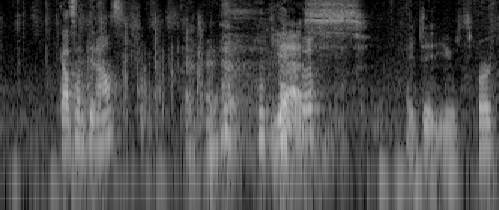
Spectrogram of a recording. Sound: laughter

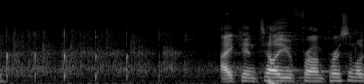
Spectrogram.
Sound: clapping

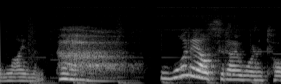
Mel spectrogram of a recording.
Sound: sighs

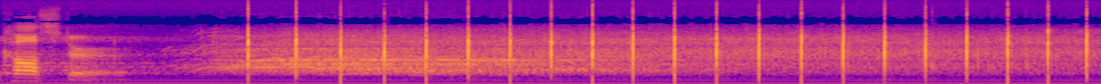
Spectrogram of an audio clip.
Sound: applause

